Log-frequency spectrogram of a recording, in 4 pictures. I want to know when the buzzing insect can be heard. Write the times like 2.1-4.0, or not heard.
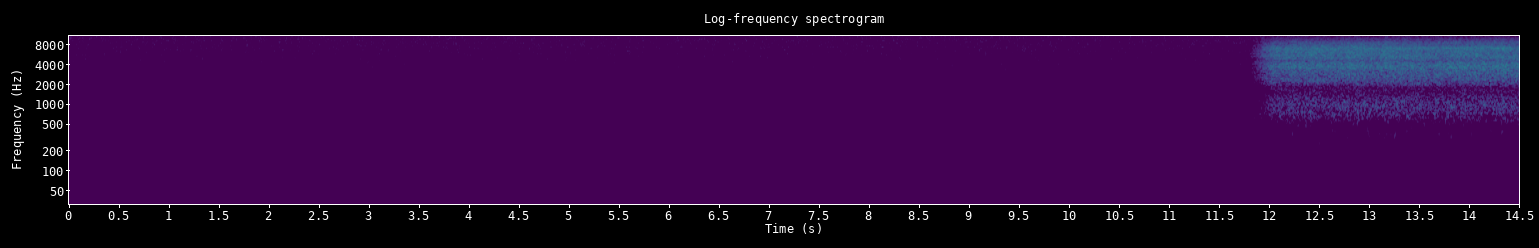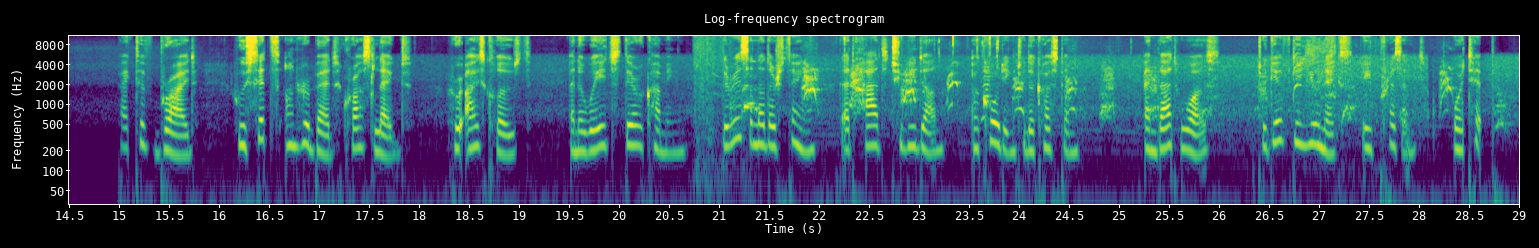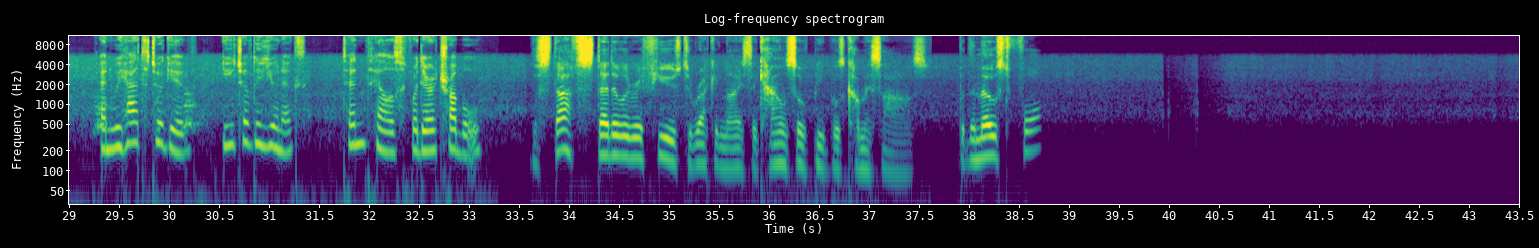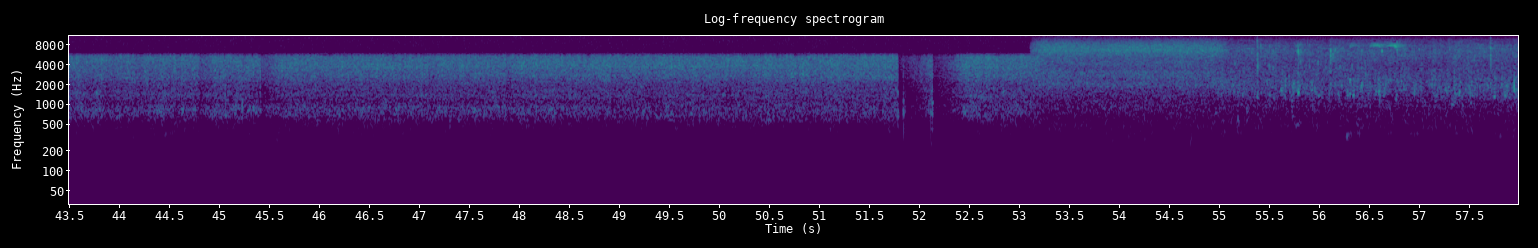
not heard.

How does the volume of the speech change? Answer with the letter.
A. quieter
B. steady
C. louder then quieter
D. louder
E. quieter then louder
B.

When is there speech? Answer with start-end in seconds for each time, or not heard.
15.0-38.7.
